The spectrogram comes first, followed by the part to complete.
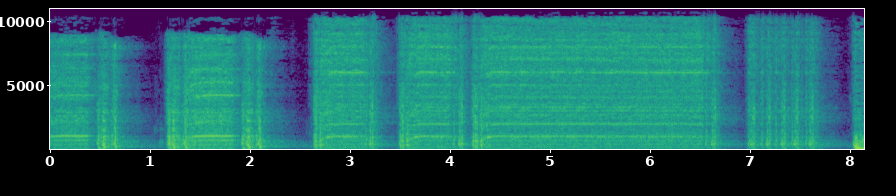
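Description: Drill-like whirring sound effects in the music for a popping dance routine: five bursts that start and stop abruptly, each opening with a short rising whine. The longest runs about three seconds in the middle.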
